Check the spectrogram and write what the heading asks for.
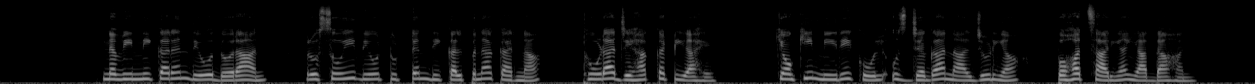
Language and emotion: Punjabi, sad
